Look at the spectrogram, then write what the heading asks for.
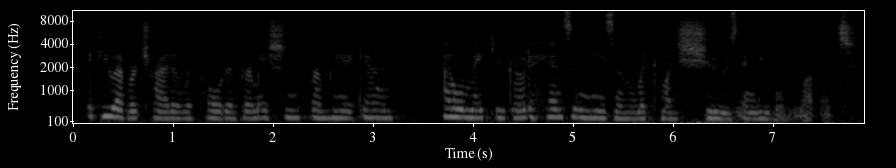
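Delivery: whispering in a menacing tone. Dancing with Waylon in a role-play scene, whispering a threat in his ear. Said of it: "I'm going to whisper in his ear".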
